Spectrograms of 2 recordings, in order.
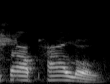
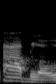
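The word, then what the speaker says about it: São Paulo: Hey, I go to Sa Paulo. Not Pablo.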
